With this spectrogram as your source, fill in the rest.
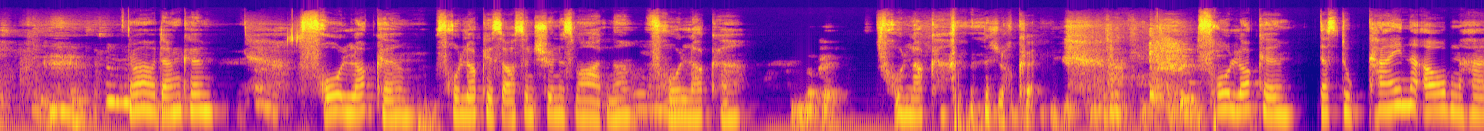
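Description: An older woman speaks with animation into a microphone.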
